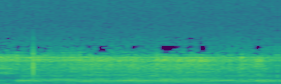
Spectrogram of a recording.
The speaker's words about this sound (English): That's the only thing I don't like. Them train whistles.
